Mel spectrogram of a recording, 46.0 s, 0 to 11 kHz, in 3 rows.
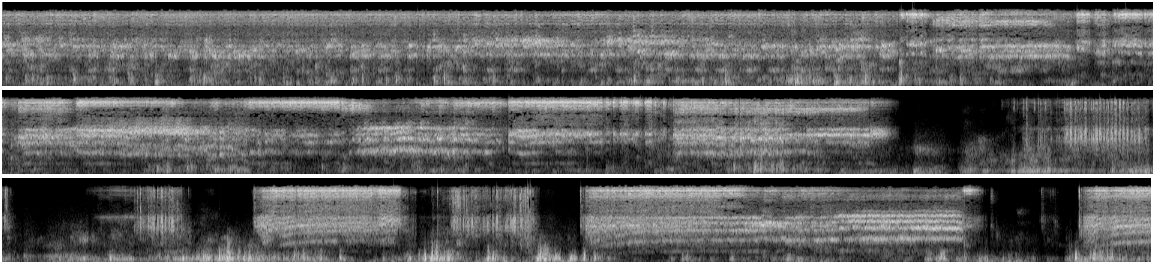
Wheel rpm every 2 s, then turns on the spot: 160, 160, 160, 160, 160, 160, 160, 130, 110, 120, 120, 110, 110, 50, 10, 10, 10, 80, 20, 80, 120, 80, 40.
30-32 36-38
